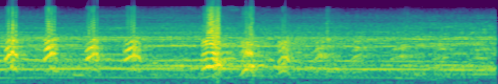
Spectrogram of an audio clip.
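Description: A person laughing in a quick run of short snickers through the first second, with one louder burst about a second in, over a steady sustained musical tone.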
